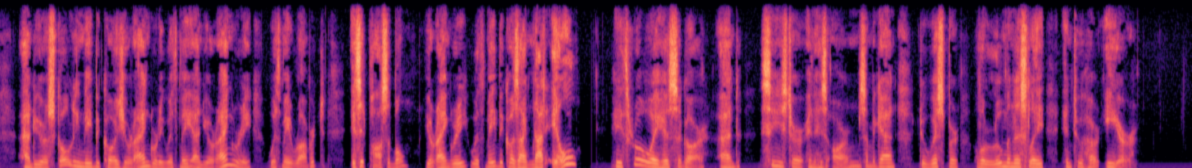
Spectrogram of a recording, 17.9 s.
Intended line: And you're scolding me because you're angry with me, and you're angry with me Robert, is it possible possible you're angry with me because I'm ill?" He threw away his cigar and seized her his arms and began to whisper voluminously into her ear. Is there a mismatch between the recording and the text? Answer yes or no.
yes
